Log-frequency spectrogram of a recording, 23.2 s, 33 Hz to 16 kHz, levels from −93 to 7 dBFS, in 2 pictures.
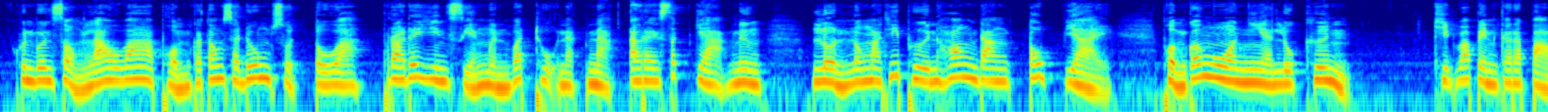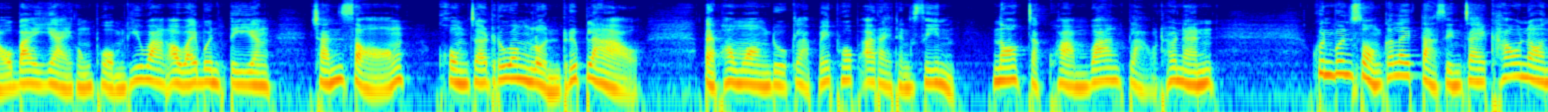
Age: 20-39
